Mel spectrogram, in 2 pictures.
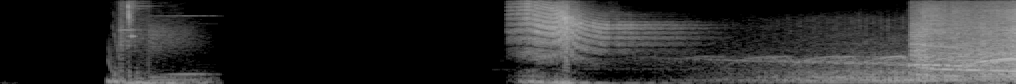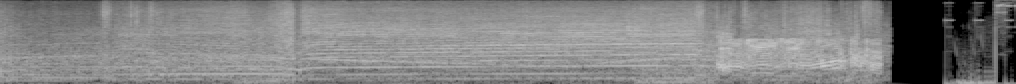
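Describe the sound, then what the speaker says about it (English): Several video game race cars speeding at high pace, engines roaring loud and continuous with tonal whines sweeping through, after a few short bursts of speech at the start. "Contact on multiple vehicles racing, moving fast, working to catch up to them."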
